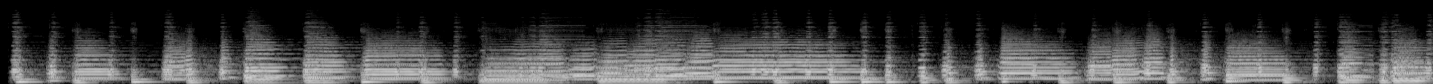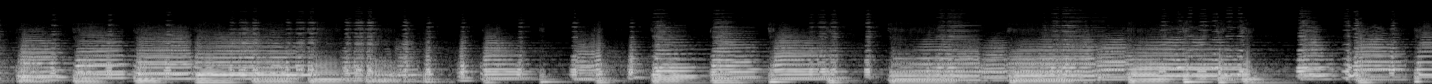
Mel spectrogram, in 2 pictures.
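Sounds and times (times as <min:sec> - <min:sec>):
polka music: 0:00.0 - 0:28.6.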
